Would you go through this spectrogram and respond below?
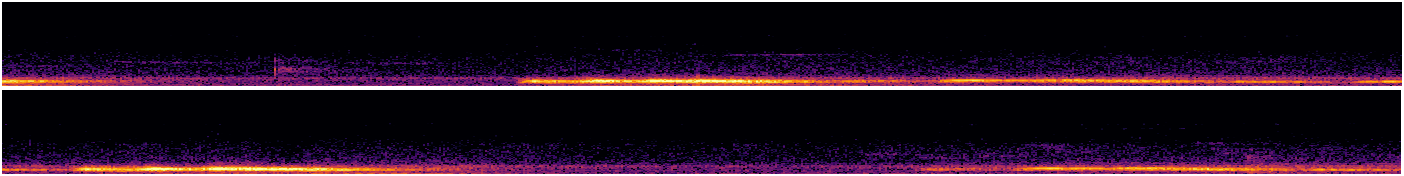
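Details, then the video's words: Caged decoy spotted dove, its deep 'thunder-bronze' voice calling day and night; two long sequences of soft, hollow coos, each a burst of loud notes trailing into quieter ones, separated by silence. "cu gáy giọng sấm đồng, đủ bài bản (gáy, gù suốt ngày đêm)"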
